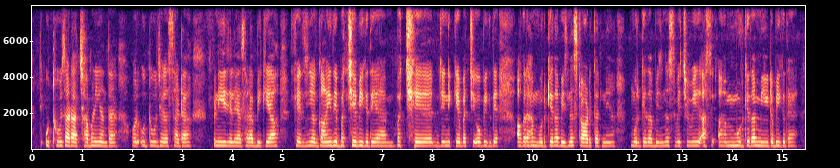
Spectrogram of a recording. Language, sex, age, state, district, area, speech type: Dogri, female, 18-30, Jammu and Kashmir, Samba, rural, spontaneous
